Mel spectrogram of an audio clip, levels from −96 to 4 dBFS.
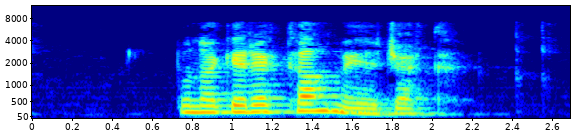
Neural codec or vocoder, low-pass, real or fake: none; 7.2 kHz; real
